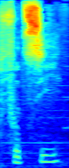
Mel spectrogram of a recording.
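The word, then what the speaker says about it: FTSE: market you can look at is the e pronounced footsie now this this um footsie tracks the performance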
